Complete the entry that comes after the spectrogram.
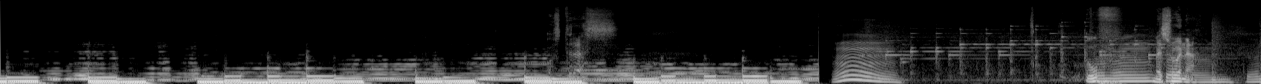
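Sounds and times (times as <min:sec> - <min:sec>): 
isolated bass line from a disco-style dance song: 0:00.0 - 0:08.2
person exclaiming: 0:08.3 - 0:09.1
speech: 0:11.6 - 0:12.2.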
